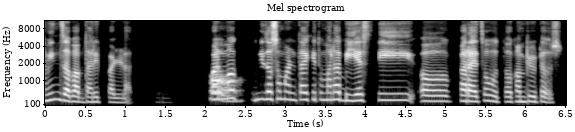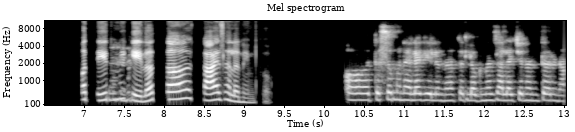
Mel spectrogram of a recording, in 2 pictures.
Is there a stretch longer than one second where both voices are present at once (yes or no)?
no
